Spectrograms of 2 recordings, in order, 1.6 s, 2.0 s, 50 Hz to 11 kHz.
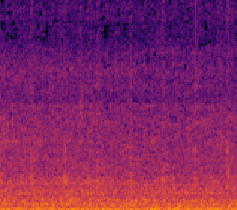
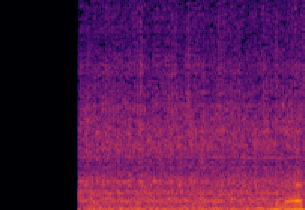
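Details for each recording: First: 2017 Chevrolet Silverado 5.3 V8 with AFM deleted, 25,000 km, P0324 knock sensor code: a light quick tick over the idle rumble, louder from the right side. The number four pushrod bent again a year after it was replaced. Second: 2017 Chevrolet Silverado 5.3 V8, 25,000 km, AFM deleted, P0324 knock code, number four pushrod bent again with lifter ticking; at idle after valve cover reassembly it settles steady and even with no ticking, mic near driver then passenger side.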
